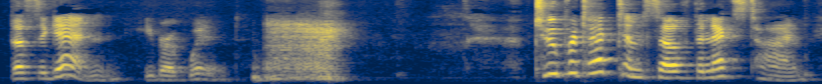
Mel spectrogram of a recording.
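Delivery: ordinary delivery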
